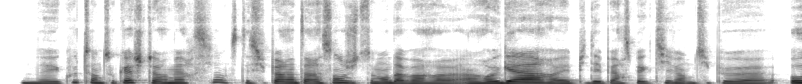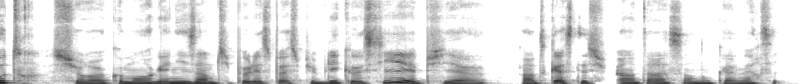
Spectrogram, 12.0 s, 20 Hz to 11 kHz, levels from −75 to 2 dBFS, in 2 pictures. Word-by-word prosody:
Bah 190 -2 -1
écoute, 195 +10 -4
en 240 - +4
tout 220 +1 -4
cas, 255 - +4
je 270 - 0
te 250 -3 +1
remercie 215 +5 0
hein. 300 - -4
C'était 240 -4 -8
super 215 +4 +1
intéressant 215 +2 +2
justement 210 -2 -1
d'avoir, 190 -1 +2
heu, - - +1 0.2
un 185 0 +2
regard 220 +1 +6
et 185 - +2
puis 190 +1 -12
des 190 0 +1
perspectives 190 +3 -4
un 195 -2 -1
petit 185 +2 -8
peu, 210 - -5
heu, 180 +6 -2
autres 245 +1 +3
sur, 195 -3 -3
heu, 180 0 -1
comment 195 +1 -1
organiser 195 +1 +2
un 205 -1 +2
petit 190 +1 -7
peu 200 - -4
l'espace 195 -1 -4
public 210 +1 -3
aussi 225 +9 0
et 230 -5 +4
puis, 185 +1 -7
heu, 175 +2 -3 0.3
ben 180 - 0
en - - -1
tout 180 - -10
cas - - +2
c'était 200 0 -4
super 200 +1 -7
intéressant 200 0 -3
donc, 180 -1 -3
heu, 180 - -3
merci. 180 +1 -5
200 Hz, 245 wpm, -21 LUFS, 190-215 Hz, 0.3 s, regard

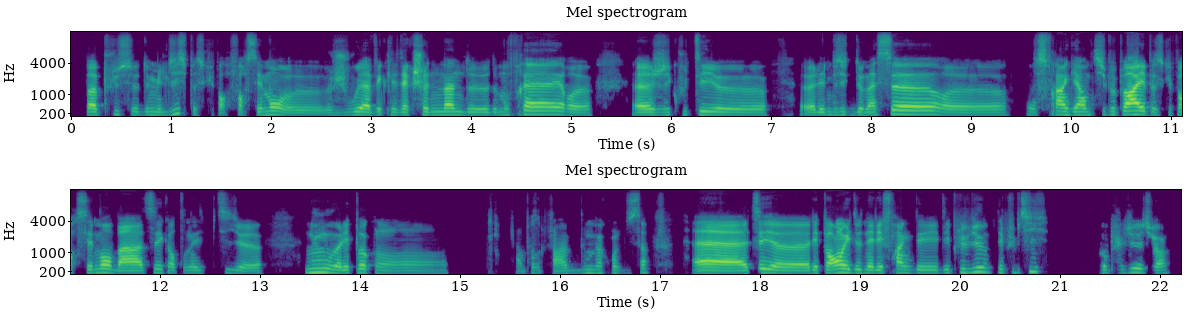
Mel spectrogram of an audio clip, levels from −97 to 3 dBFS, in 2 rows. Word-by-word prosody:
Pas 145 -1 +5
plus, 155 +2 -7
heu, 140 - -10
2010 140 +8 -7
parce - - -12
que - - -19
for - - -9
forcément, 145 -3 -3
heu, 115 -1 -11
je 120 - -10
jouais 140 +3 -2
avec 135 0 0
les 130 -1 -6
Action 130 +2 +3
Man 145 0 +1
de 130 -1 -5
de 130 - -12
mon 135 0 -11
frère, 160 -2 +2
heu 130 0 -5 0.4
heu, 130 0 +4
j'écoutais, 140 +3 -4
heu 130 -2 -3 0.4
heu, - - -1
les 130 0 -4
musiques 140 +1 -9
de 135 0 -5
ma 130 -1 -1
sœur, 170 0 +4
heu. 125 0 -5 0.2
On 140 - -12
se 135 - -1
fringuait 150 -1 +3
un 145 0 +2
petit 145 - -4
peu 145 - -8
pareil 160 +2 +10
parce 140 -3 -8
que, - - -16
forcément, 150 +3 -1
ben, 125 0 +4
tu - - -13
sais, 155 -1 -7
quand 135 -2 -9
on 135 - -12
est 130 -1 -12
petits, 145 -3 -14
heu, 120 -2 -5 0.5
nous 165 0 -2
à - - +1
l'époque 155 +4 -3
on 125 -1 -13 0.6
j'ai - - -21
l'impression 130 +4 -19
que - - -31
je - - -11
suis 115 - -5
un - - -8
boomer 145 +3 -14
quand 140 - -10
je 130 - -24
dis 125 - -14
ça. 160 +3 -9 0.4
Heu, 125 -1 +7
tu - - -3
sais, 160 - +2
heu, 130 -2 +2
les 135 +1 -3
parents, 145 +4 +6
ils 160 - +4
donnaient 145 -2 -2
les 135 0 0
fringues 145 -1 -3
des 140 -1 -6
des 145 +1 -12
plus 165 +1 -9
vieux, 190 +2 -2
des 155 - -8
plus 150 +1 -17
petits 195 +5 -8 0.5
aux 145 - -10
plus 150 +1 -15
vieux, 170 +2 -5
tu 140 -4 -6
vois? 135 +1 -6
140 Hz, 230 wpm, -23 LUFS, 130-150 Hz, 0.6 s, pareil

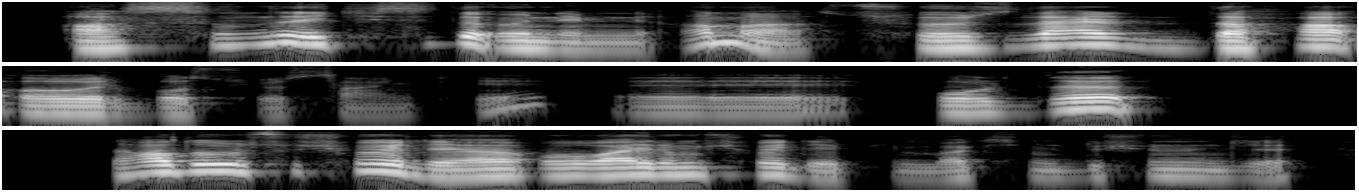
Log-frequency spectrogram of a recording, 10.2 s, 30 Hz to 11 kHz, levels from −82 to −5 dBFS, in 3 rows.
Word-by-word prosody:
Aslında 155 - -1
2'si 175 0 -3
de - - +5
önemli 105 -5 -4
ama 185 +6 -2
sözler 130 +1 0
daha 125 +4 +5
ağır 105 -4 -3
basıyor - - -14
sanki. 90 - -24 0.2
Eee 100 -1 -16 0.2
orada 145 +10 +1 0.8
Daha 175 +2 +4
doğrusu 185 -1 +2
şöyle 180 - 0
ya, 115 +2 +1
o 130 +1 -2
ayrımı 140 +1 +2
şöyle 140 -5 -7
yapayım 95 0 -17
bak 100 0 -12
şimdi 100 0 -23
düşününce, 110 -1 -16
120 Hz, 135 wpm, -22 LUFS, 105-160 Hz, 0.8 s, de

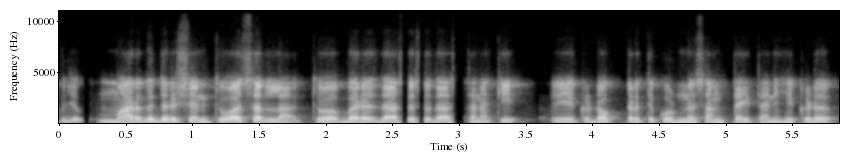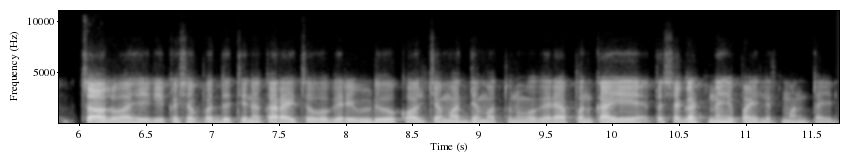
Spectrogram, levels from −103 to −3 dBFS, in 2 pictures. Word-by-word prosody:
म्हणजे 240 +3 -1 0.3
मार्गदर्शन 205 -1 +4
किंवा 195 0 +6
सल्ला 175 -6 +3 0.2
किंवा 180 0 +4
बऱ्याचदा 185 0 +4
असं 180 +2 0
सुद्धा 185 0 +1
असतं 170 -2 -3
ना, 200 - -1
की 170 -3 0 0.4
एक 180 0 -3
डॉक्टर 180 +1 +1
तिकडून 180 -2 0
सांगत 170 -3 -2
आहेत 145 0 -3
आणि 155 +1 -3
इकडं 165 +1 0 0.3
चालू 165 -5 +5
आहे 150 0 0
की 155 +1 -3
कशा 165 0 -2
पद्धतीने 155 0 -2
करायचं 150 0 +1
वगैरे 150 0 -1
व्हिडिओ 150 0 0
कॉलच्या 150 +2 -2
माध्यमातून 150 0 -4
वगैरे 145 0 -3
आपण 150 +2 -2
काही 165 +1 +2 0.2
तश्या 175 0 -2
घटनाही 170 -1 -2
पहिल्यात 140 -1 -5
म्हणता 140 -1 -8
येईल. 130 0 -11
165 Hz, 185 wpm, -22 LUFS, 150-180 Hz, 0.4 s, किंवा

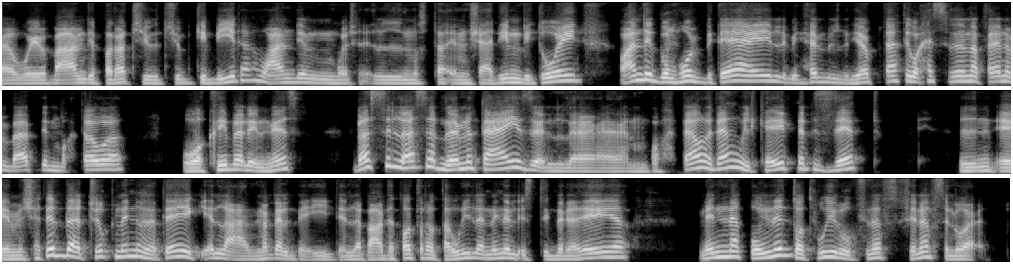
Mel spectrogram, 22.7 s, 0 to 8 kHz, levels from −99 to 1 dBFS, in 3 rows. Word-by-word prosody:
ويبقى 110 0 +1
عندي 125 +2 0
قناة 120 +4 0
يوتيوب 120 +1 -6
كبيرة، 130 - -2
وعندي 145 -2 0
الم 120 -4 -5 0.2
المست 115 0 -6
المشاهدين 115 +4 -2
بتوعي، 165 - +2 0.3
وعندي 220 +3 +4
الجمهور 170 -1 +2
بتاعي 185 +6 +3
اللي 175 -5 -4
بيحب 145 +5 -3
الفيديوهات 135 +2 -2
بتاعتي، 180 0 0
وأحس 175 0 -2
إن 175 - -3
أنا 180 0 +2
فعلًا 165 -1 -2
باقدم 150 +1 -1
محتوى 165 +6 +1 0.4
وقيمة 160 +9 +3
للناس، 150 +6 0 0.4
بس 255 +4 +2
للأسف 240 -3 +2
زي 170 +1 +6
ما 215 +4 +3
أنت 205 - -5
عايز 190 +1 +4
ال 115 -3 -1
المحتوى 110 - -1
ده 215 +5 +2
والCareer 190 +5 +1
ده 195 - +2
بالذات، 170 - -1 0.6
ل 130 +2 -2
آآ 120 0 +5
مش 120 -1 -4
هتبدأ 230 -2 +4
تشوف 200 0 -4
منه 205 -7 +1
نتايج 180 +7 +1
إلا 155 0 0
على 110 -1 -2
المدى 135 +4 0
البعيد، 105 -4 -6
إلا 110 +1 -3
بعد 120 -1 0
فترة 145 +2 -1
طويلة 140 +8 -1
من 145 +3 -1
الاستمرارية 140 - +1 0.5
منك 190 +5 +3
ومن 190 +11 +4
تطويره 180 - +1
في 120 +6 -11
نفس 165 0 -2
في - - -4
نفس 185 -5 -2
الوقت، 115 -1 -3
150 Hz, 165 wpm, -21 LUFS, 120-185 Hz, 0.6 s, زي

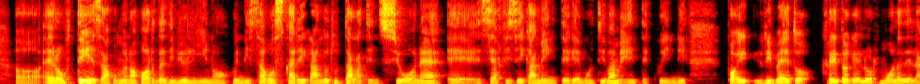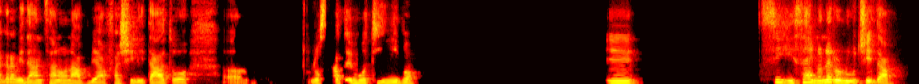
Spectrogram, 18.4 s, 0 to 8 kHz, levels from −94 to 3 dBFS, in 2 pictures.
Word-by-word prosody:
uhm - - -6
ero 180 0 +4
tesa 155 -10 +8
come 140 +1 -4
una 140 0 0
corda 155 -1 0
di 145 0 -3
violino, 130 -2 -4
quindi 140 -2 -5
stavo 145 +1 +1
scaricando 145 0 +4
tutta 170 0 0
la 140 - -3
tensione, 150 +2 +3
ehm, 150 0 -5
sia 150 +1 +2
fisicamente 145 -2 0
che 140 - -2
emotivamente 145 +1 -3
e - - -23
quindi 130 0 -7 0.3
poi 150 +4 +2
ripeto 145 -3 +1
credo 155 +1 +2
che 145 -1 0
l'ormone 145 +1 -1
della 135 -2 -1
gravidanza 140 +2 -3
non 140 -1 -3
abbia 130 -1 -3
facilitato, 130 -2 -2 0.3
uhm, - - -10 0.6
lo 140 - -3
stato 140 0 -2
emotivo. 140 -1 -3 1.9
Mh. 180 -1 0 1.2
Sì, 215 -7 -1
sai, 220 +5 0
non 190 +3 +1
ero 220 -1 +5
lucida. 155 -5 0
145 Hz, 135 wpm, -23 LUFS, 135-155 Hz, 1.9 s, tesa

